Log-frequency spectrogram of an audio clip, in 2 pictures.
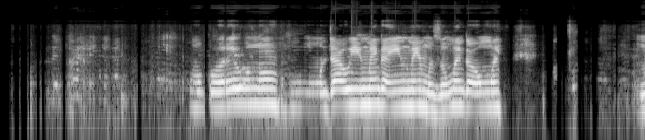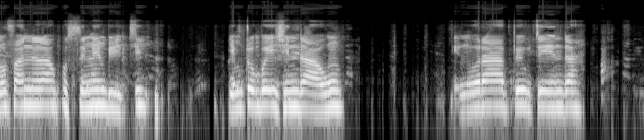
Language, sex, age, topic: Ndau, female, 25-35, health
